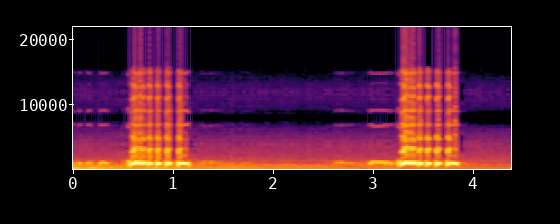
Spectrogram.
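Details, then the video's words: Two loud phrases of five rapid, bouncing coos from a local zebra dove, WER-KE-TE-PEK style, about 2.7 seconds apart, with softer drawn-out coos between them. "suara perkutut lokal WER-KE-TE-PEK"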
